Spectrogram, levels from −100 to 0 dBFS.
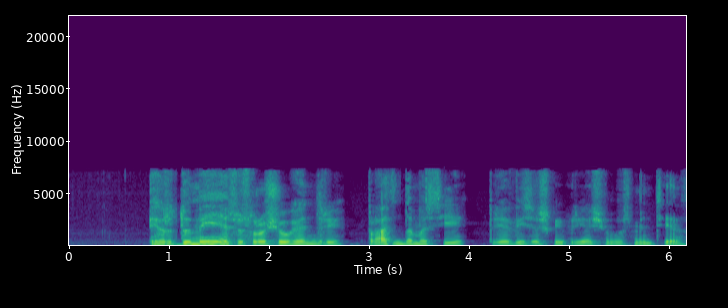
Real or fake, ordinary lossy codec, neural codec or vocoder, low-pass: real; AAC, 32 kbps; none; 7.2 kHz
